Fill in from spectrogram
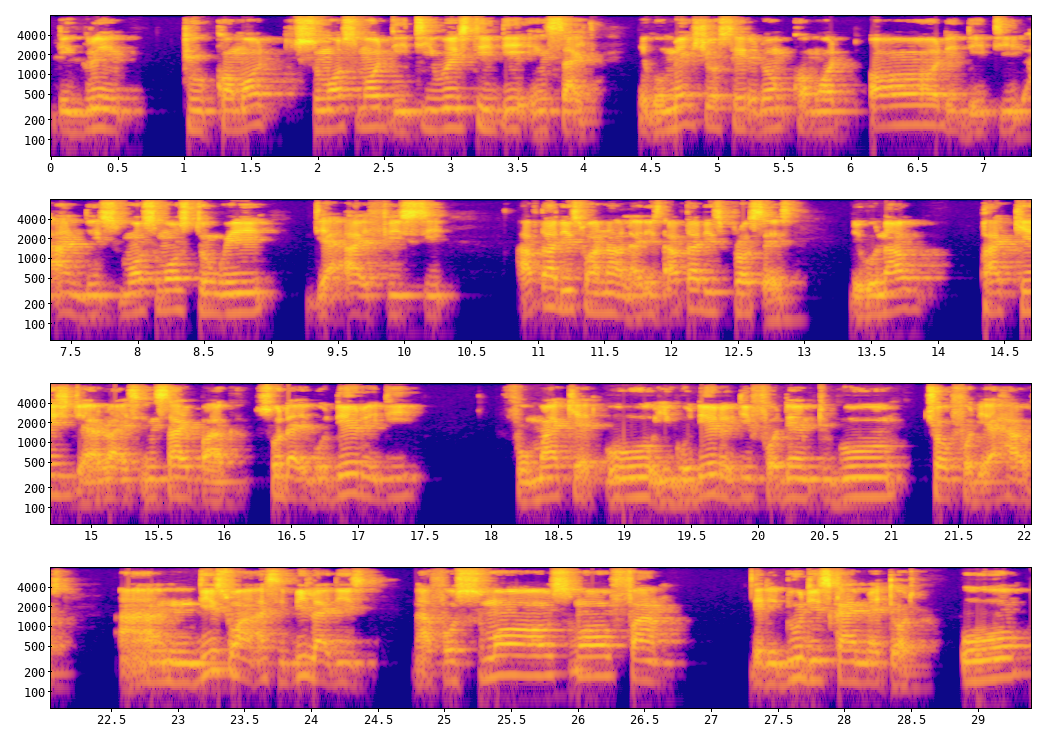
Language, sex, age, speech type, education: Nigerian Pidgin, male, 30-45, spontaneous, tertiary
